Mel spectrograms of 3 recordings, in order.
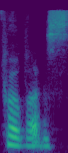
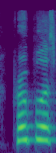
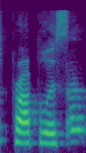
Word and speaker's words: propolis: okay go ahead exactly why do be make propos this is propolis propolis you can't say it wrong it's got It's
